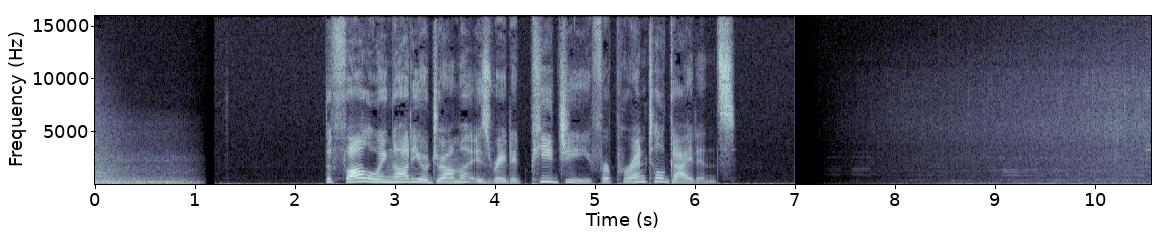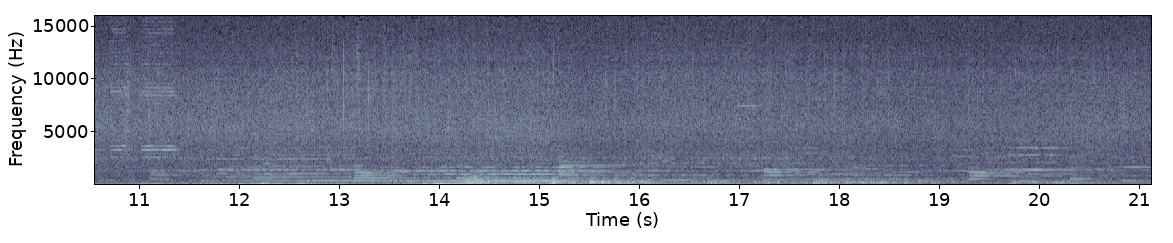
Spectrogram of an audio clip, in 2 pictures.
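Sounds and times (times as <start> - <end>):
deep roll of thunder: 0.0 - 1.1, 11.0 - 21.1
speech: 2.3 - 6.5
heavy rain pouring: 8.2 - 21.1.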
